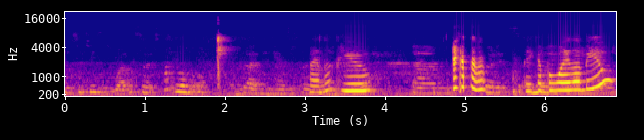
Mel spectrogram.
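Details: Pet male Indian ringneck parrot talking at home in a high, slightly nasal voice, running several short words together into a phrase like "I'm being a very good boy", with a rising, squeaky finish; quiet room background.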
